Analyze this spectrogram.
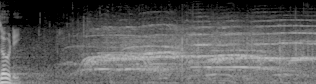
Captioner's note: audience claps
